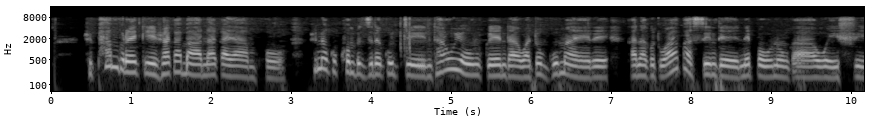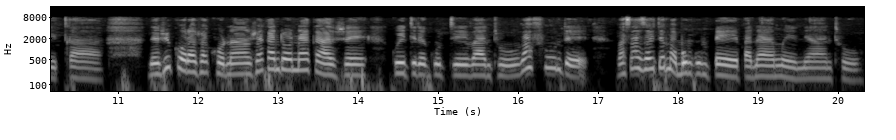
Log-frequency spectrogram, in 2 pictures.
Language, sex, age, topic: Ndau, female, 50+, education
